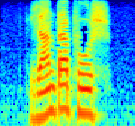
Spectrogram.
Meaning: 1. Paliurus 2. Christ's thorn, Jerusalem thorn, Paliurus spina-christi
- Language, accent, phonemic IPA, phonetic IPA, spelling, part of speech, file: Armenian, Eastern Armenian, /ʒɑntɑˈpʰuʃ/, [ʒɑntɑpʰúʃ], ժանտափուշ, noun, Hy-ժանտափուշ.ogg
